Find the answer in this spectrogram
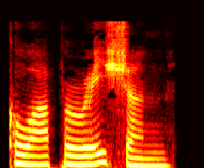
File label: "cooperationist", English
